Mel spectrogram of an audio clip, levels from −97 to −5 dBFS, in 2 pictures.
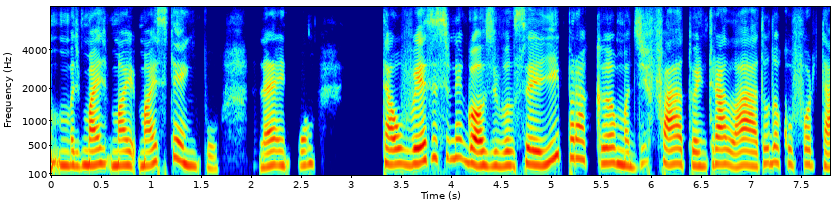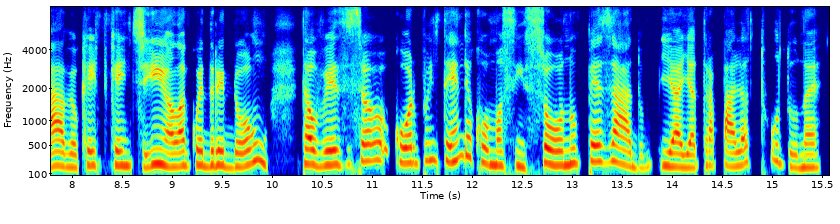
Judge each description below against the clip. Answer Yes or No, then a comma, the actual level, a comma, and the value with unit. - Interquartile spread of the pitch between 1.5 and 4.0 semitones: Yes, average, 2.9 semitones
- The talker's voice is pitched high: Yes, high, 205 Hz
